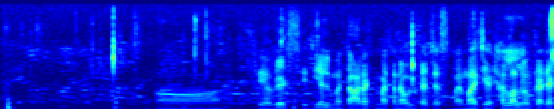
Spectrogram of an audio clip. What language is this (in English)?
Gujarati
